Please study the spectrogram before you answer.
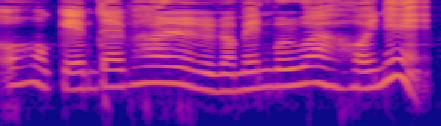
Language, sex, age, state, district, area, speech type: Assamese, female, 30-45, Assam, Jorhat, urban, spontaneous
